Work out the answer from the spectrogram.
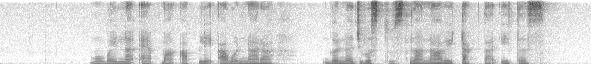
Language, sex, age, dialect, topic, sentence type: Marathi, female, 41-45, Northern Konkan, banking, statement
